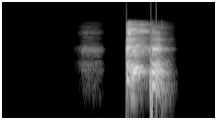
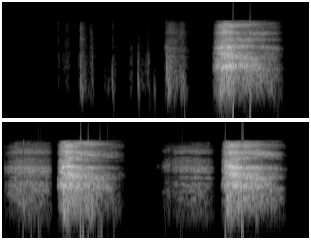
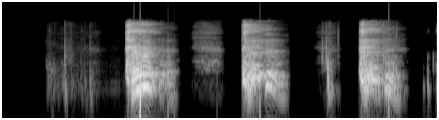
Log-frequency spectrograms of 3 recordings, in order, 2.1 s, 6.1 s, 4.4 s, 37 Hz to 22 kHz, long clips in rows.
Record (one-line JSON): {"cough_length": "2.1 s", "cough_amplitude": 31833, "cough_signal_mean_std_ratio": 0.31, "exhalation_length": "6.1 s", "exhalation_amplitude": 14284, "exhalation_signal_mean_std_ratio": 0.37, "three_cough_length": "4.4 s", "three_cough_amplitude": 32767, "three_cough_signal_mean_std_ratio": 0.39, "survey_phase": "alpha (2021-03-01 to 2021-08-12)", "age": "45-64", "gender": "Female", "wearing_mask": "No", "symptom_none": true, "smoker_status": "Ex-smoker", "respiratory_condition_asthma": false, "respiratory_condition_other": true, "recruitment_source": "REACT", "submission_delay": "2 days", "covid_test_result": "Negative", "covid_test_method": "RT-qPCR"}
